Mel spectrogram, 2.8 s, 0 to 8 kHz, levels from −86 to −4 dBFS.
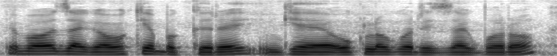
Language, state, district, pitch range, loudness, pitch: Kokborok, Tripura, West Tripura, 115-135 Hz, -14 LUFS, 125 Hz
